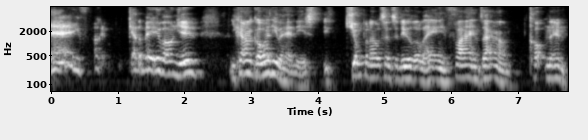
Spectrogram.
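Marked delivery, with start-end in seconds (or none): 0.0-3.5 mock, high-pitched, screaming, raging yell. Retelling a driver in bumper-to-bumper traffic, imitating a driver screaming. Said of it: "Screaming at each other".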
